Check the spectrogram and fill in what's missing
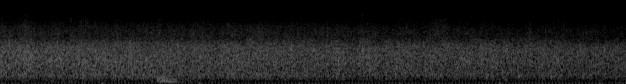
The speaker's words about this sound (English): All of our campuses, would you stand with me this morning? And as you do, let's give all of our campuses a round of applause and welcome them.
